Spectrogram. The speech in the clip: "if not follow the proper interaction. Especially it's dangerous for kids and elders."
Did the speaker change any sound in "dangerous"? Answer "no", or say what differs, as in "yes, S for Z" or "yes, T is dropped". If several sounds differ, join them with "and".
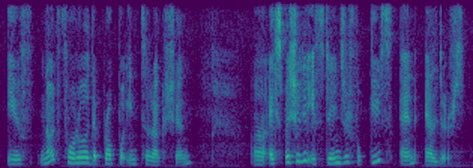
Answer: yes, S is dropped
